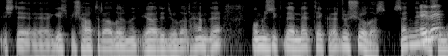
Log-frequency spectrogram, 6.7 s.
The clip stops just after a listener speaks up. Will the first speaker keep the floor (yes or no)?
no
